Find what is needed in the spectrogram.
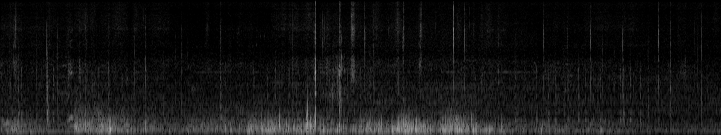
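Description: Gusty wind buffeting the microphone: low, noisy swells that build and fade, strongest about two seconds in, around six seconds and again around eight to nine seconds, then easing near the end. Faint scattered clicks sit on top.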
